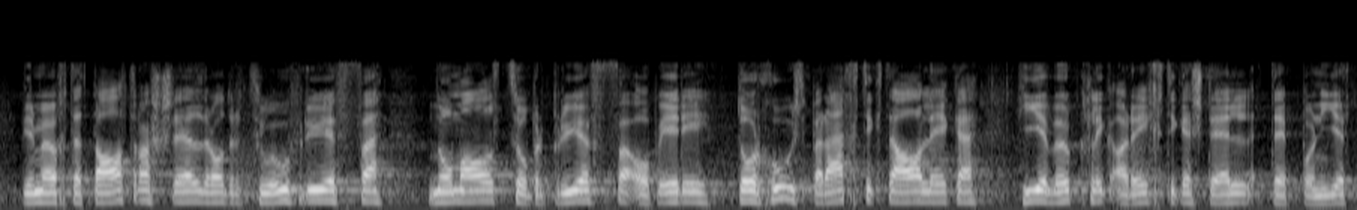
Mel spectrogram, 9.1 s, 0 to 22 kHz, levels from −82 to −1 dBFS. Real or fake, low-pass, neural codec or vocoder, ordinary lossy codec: real; 7.2 kHz; none; none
